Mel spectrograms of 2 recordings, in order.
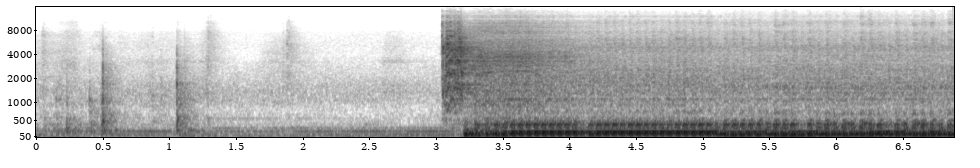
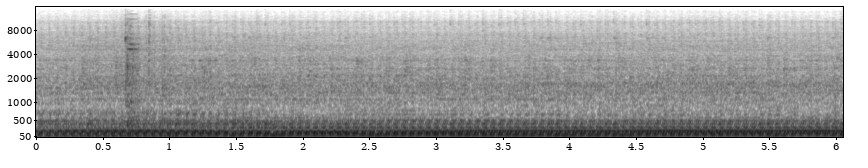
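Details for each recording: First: Hawk 110cc ATV, choke off: a couple of starter ticks, single catches and settles into a fast steady idle that keeps hanging high and creeping as idle is lowered; high idle. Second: Small single after idle adjustment lowered: settles into an even, steady idle with smooth low thump, no misses or clatter, slight creep remaining; normal idle.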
